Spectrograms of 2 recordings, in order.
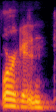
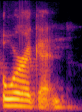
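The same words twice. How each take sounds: First: The word is said with only two syllables. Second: The word is said with more than two syllables. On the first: The speaker calls it right. "It's like two syllables" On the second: The speaker calls it wrong. "Not Oregon?"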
